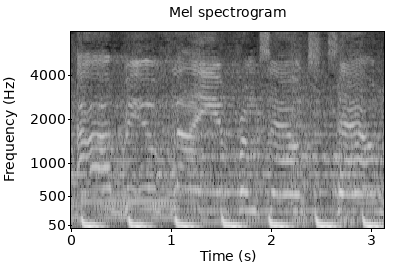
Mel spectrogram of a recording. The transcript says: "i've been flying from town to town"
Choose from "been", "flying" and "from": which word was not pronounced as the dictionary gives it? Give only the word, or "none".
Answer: been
